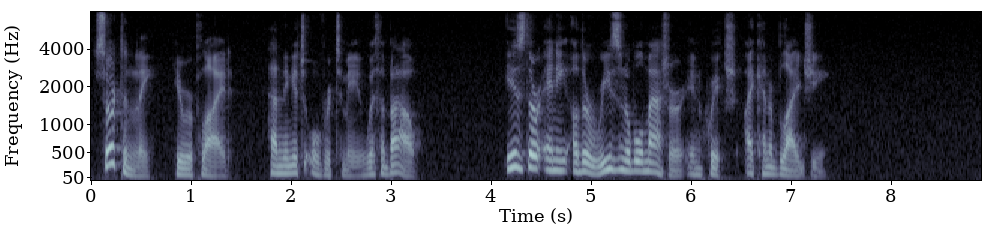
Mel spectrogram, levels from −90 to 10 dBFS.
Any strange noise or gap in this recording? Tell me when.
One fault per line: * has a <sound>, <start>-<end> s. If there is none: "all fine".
all fine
